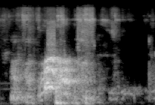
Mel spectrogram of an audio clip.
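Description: A dog barking through a participant's open microphone on a video call, in a short burst in the first second or so.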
